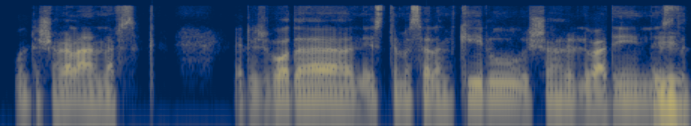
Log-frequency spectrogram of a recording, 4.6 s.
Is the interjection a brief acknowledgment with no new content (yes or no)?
yes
